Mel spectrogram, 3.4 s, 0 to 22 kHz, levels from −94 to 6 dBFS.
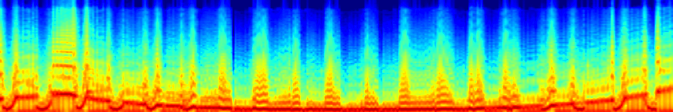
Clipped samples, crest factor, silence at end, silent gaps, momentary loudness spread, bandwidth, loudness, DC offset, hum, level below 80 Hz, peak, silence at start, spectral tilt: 20%; 2 dB; 0 s; none; 1 LU; 9.4 kHz; -3 LUFS; 4%; none; -12 dBFS; 0 dBFS; 0 s; -8.5 dB/octave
